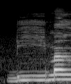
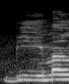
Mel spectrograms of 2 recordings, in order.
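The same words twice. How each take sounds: First: The nasal sound is light and brief. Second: The same.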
